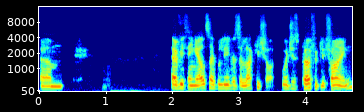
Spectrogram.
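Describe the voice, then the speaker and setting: A man with a German accent speaks at a fairly quick pace with a fairly high pitch. His intonation is lively, and his loudness swings widely. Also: dry, close sound with no echo. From Germany. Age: 30s. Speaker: adventure photographer. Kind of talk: interview. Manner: halting.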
